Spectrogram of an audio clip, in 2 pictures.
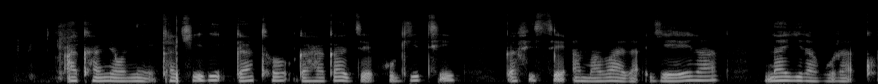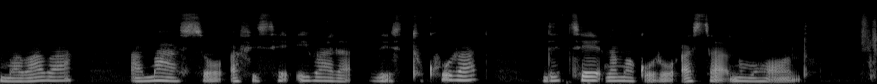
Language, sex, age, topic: Rundi, female, 25-35, agriculture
